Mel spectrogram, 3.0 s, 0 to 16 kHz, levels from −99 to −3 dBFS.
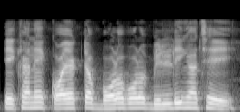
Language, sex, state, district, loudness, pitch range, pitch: Bengali, male, West Bengal, Alipurduar, -15 LUFS, 145-165 Hz, 155 Hz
